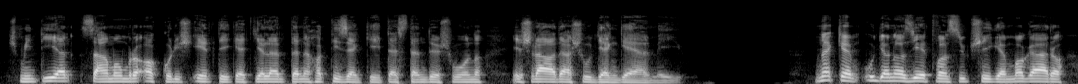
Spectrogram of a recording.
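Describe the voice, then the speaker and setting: A man's voice: mid-range voice, dark tone, natural voice. A man reading an audiobook, voicing a cool, calculating conspirator who lectures with slight irritation.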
